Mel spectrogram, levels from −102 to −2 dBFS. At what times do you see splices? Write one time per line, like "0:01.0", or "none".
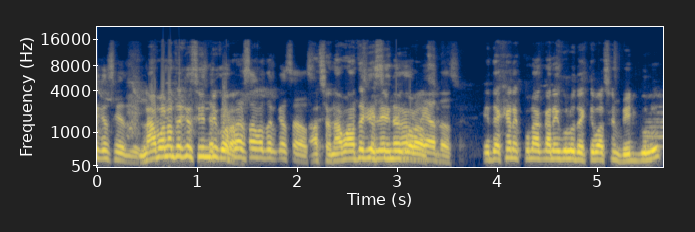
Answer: none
